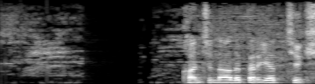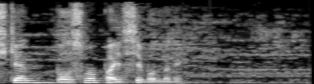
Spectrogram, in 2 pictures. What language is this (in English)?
Uyghur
